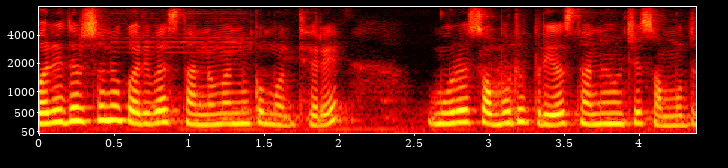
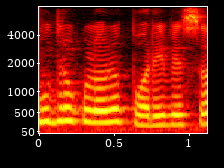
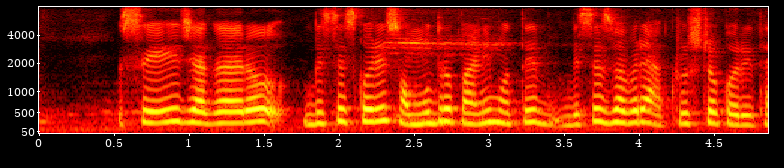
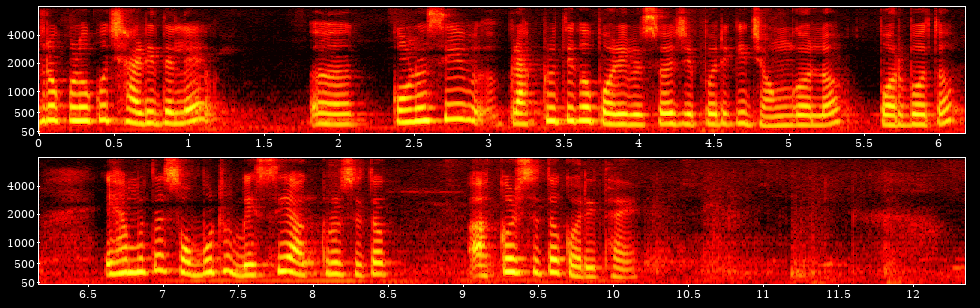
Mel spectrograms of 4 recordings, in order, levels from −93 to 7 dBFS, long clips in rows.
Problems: background sounds at intervals, background conversations at intervals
